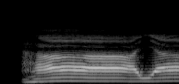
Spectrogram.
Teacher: Ha dan ya itu dua harakat saja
